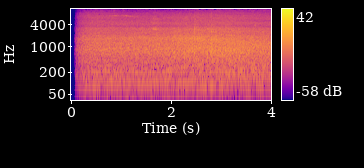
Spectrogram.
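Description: Steady road traffic noise from vehicles on a city street, a rushing hiss that swells slightly in the middle as a vehicle passes.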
